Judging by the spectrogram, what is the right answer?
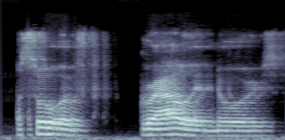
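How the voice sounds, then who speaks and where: Doing a put-on character voice, a man speaks in a fairly low pitch with monotone, flat intonation. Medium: audio drama.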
